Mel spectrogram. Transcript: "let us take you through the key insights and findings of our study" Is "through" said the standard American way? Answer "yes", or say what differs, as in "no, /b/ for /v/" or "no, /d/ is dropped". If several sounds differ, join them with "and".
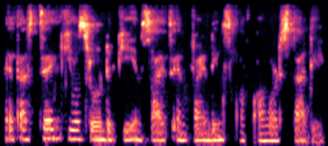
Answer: no, /s/ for /θ/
